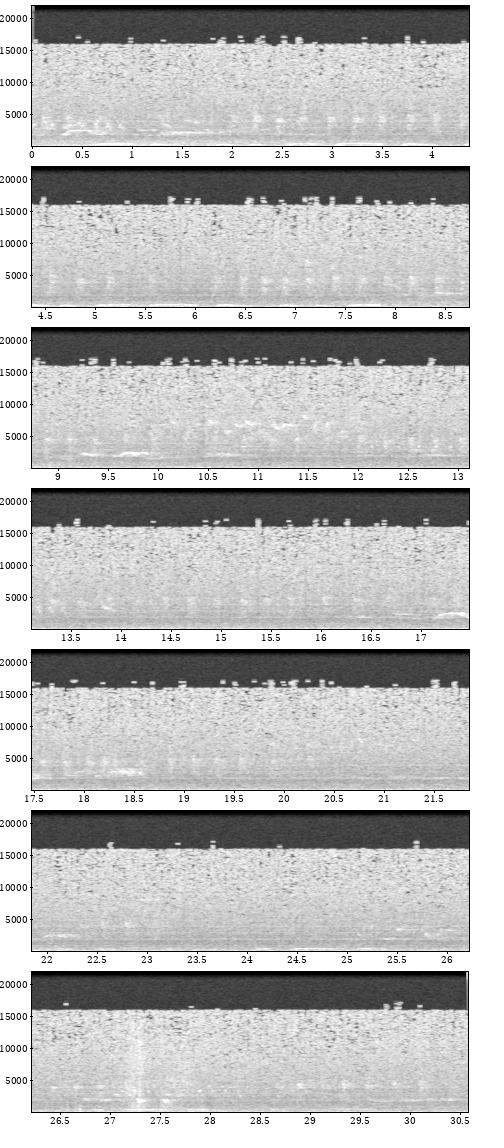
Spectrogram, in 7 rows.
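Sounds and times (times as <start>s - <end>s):
owl: 0.0s - 10.2s, 24.0s - 25.8s, 26.5s - 28.3s
birds: 0.0s - 30.5s.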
